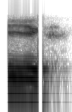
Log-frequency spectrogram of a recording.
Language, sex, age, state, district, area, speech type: Kashmiri, male, 30-45, Jammu and Kashmir, Pulwama, rural, conversation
